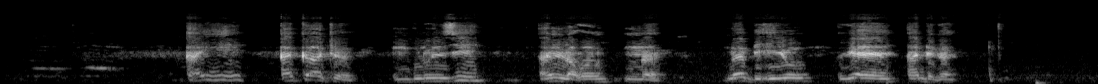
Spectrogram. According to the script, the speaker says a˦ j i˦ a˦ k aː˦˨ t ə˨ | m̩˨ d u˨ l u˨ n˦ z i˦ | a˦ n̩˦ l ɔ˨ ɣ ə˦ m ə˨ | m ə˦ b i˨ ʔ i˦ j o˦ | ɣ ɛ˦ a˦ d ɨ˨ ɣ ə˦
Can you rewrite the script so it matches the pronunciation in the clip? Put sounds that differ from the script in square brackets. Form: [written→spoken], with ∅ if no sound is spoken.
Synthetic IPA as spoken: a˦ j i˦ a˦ k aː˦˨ t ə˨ | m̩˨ [d→b] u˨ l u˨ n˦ z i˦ | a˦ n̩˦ l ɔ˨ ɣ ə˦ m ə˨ | m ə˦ b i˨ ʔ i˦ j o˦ | ɣ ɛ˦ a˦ d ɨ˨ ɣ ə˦

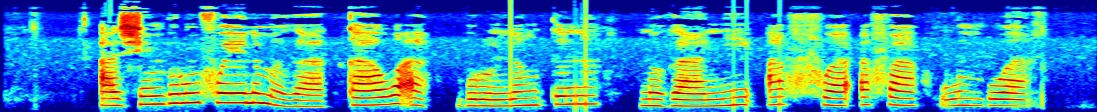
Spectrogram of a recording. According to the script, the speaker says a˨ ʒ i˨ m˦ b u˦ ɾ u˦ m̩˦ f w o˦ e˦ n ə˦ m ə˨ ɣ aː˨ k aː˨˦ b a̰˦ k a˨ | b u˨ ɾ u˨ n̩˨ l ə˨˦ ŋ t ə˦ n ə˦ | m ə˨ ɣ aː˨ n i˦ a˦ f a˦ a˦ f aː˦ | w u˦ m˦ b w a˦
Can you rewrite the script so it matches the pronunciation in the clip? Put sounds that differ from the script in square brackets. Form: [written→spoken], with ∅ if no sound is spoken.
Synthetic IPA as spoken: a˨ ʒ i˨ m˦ b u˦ ɾ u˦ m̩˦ f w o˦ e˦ n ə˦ m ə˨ ɣ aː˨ k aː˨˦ [b→w] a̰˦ [k→ʔ] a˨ | b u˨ ɾ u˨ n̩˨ l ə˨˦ ŋ t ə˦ n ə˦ | m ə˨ ɣ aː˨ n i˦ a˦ f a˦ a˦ f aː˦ | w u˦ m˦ b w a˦

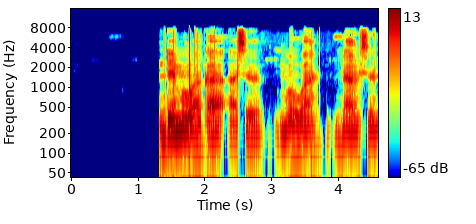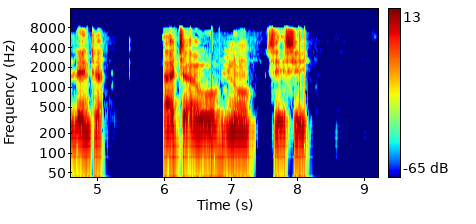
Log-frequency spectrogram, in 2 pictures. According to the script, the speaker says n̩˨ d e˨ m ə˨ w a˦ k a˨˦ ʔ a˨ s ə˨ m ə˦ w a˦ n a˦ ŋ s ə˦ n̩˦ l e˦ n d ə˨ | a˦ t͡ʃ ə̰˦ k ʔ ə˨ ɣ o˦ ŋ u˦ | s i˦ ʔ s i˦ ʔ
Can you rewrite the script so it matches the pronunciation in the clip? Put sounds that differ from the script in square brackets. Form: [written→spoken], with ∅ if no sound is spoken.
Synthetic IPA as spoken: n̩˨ d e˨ m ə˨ w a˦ k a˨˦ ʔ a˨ s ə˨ m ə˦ w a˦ n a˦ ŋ s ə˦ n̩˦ l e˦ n [d→t] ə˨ | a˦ t͡ʃ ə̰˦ [k→∅] ʔ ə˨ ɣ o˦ [ŋ→n] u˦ | s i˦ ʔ s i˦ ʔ

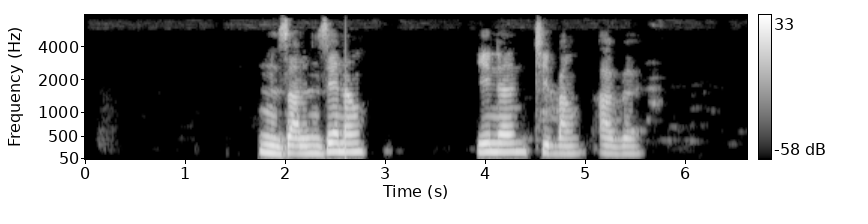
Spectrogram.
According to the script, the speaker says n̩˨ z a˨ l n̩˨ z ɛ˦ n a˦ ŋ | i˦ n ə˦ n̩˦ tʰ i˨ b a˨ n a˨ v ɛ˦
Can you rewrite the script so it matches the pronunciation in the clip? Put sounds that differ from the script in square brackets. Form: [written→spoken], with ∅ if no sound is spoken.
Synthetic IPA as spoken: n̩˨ z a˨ l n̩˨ z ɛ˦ n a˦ ŋ | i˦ n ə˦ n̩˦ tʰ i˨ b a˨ [n→ŋ] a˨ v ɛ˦

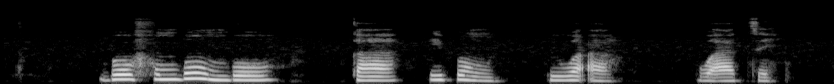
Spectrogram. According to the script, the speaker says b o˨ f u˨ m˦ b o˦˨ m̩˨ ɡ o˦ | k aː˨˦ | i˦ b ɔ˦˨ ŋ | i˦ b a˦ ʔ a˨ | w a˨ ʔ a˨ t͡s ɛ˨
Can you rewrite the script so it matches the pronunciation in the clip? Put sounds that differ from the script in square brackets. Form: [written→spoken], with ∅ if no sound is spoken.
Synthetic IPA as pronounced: b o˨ f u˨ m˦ b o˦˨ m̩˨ [ɡ→b] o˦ | k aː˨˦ | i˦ b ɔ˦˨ ŋ | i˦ [b→w] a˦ ʔ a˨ | w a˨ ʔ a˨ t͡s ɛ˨

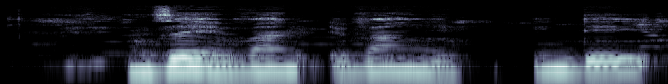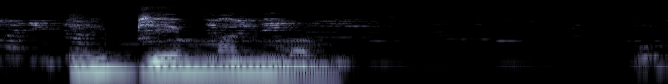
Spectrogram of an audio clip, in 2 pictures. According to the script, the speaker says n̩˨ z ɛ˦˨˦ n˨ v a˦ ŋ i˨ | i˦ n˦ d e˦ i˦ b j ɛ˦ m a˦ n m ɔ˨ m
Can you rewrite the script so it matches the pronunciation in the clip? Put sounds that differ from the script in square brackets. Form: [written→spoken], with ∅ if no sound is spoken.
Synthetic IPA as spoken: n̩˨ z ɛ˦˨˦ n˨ v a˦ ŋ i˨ | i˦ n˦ d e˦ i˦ b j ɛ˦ m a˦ n m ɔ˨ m

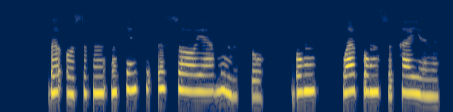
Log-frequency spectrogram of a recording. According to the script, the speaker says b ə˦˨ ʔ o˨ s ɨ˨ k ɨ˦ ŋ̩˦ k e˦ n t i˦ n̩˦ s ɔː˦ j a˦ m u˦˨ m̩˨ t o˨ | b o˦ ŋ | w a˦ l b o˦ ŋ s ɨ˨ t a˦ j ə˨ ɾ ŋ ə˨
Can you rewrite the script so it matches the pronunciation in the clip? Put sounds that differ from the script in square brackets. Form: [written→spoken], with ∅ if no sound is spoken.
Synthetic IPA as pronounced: b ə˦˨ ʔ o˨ s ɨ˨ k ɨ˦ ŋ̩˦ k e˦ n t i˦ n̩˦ s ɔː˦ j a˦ m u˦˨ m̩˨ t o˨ | b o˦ ŋ | w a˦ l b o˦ ŋ s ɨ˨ [t→k] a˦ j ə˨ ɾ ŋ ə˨

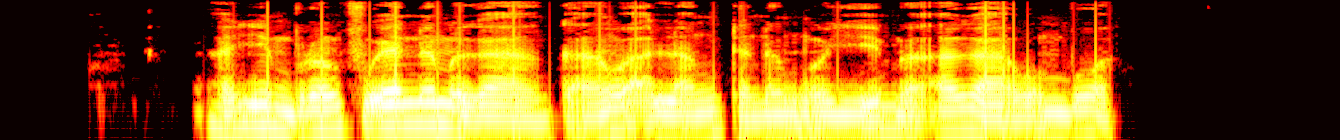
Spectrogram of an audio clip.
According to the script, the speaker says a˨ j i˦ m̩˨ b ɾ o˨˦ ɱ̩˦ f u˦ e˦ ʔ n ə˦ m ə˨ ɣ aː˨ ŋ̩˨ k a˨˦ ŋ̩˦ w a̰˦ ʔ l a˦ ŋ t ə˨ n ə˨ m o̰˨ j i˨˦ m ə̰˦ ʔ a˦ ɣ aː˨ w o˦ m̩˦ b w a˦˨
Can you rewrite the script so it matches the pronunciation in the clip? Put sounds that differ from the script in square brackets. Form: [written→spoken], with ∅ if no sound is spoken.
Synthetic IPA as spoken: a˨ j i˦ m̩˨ b ɾ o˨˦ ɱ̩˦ f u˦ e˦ [ʔ→∅] n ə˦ m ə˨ ɣ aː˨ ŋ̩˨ k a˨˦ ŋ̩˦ w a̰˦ ʔ l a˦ ŋ t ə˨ n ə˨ [m→ŋ] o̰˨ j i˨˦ m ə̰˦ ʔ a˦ ɣ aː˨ w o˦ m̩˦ b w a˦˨

